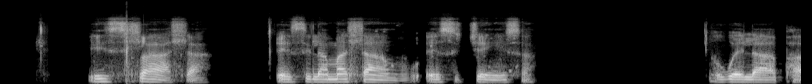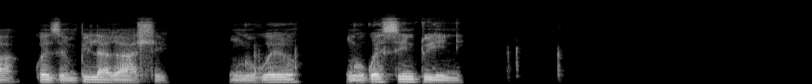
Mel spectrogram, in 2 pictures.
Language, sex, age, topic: North Ndebele, male, 36-49, health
